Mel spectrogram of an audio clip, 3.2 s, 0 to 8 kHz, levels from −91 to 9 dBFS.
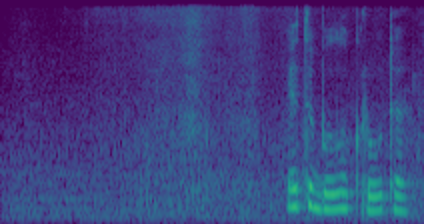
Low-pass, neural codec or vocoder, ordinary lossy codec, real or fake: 7.2 kHz; vocoder, 44.1 kHz, 128 mel bands every 256 samples, BigVGAN v2; none; fake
